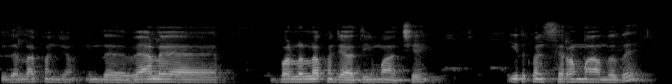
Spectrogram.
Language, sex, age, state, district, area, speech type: Tamil, male, 45-60, Tamil Nadu, Krishnagiri, rural, spontaneous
